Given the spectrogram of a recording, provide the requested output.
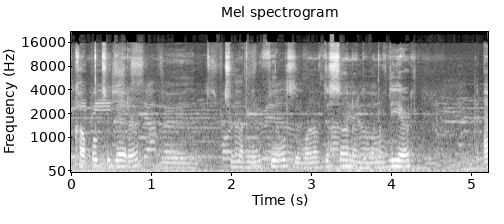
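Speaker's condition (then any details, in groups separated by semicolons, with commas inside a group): No condition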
